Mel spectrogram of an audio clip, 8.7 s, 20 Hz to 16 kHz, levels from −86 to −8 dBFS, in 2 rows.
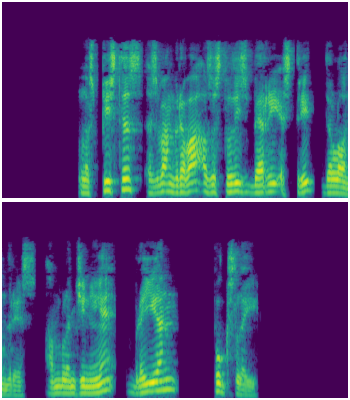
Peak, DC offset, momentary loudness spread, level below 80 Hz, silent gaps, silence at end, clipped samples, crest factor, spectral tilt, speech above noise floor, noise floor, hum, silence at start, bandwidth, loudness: -2 dBFS; under 0.1%; 10 LU; -52 dBFS; 3.93-3.98 s, 4.75-4.85 s, 5.77-5.86 s, 6.55-6.96 s; 1.15 s; under 0.1%; 18 dB; -4.5 dB/octave; over 72 dB; under -90 dBFS; none; 0.95 s; 8 kHz; -18 LUFS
